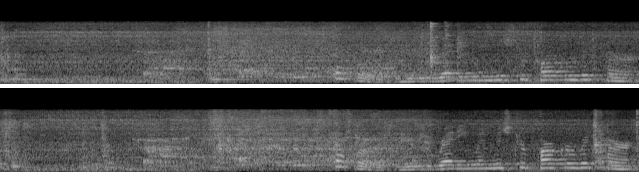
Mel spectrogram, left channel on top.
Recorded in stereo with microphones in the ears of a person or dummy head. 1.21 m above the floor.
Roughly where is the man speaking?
Right.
